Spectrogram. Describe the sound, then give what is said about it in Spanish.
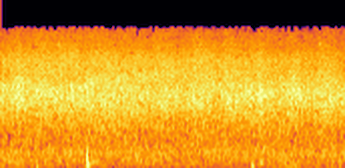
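An audience claps steadily in applause for a mother, a dense wash of applause that holds at an even level for the whole stretch, with a couple of soft low thumps underneath and no voices. “Entonces, ¿se merece o no se merece un aplauso a esta señora?”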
